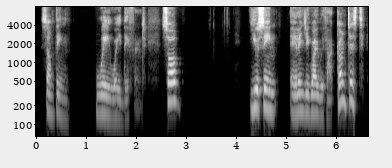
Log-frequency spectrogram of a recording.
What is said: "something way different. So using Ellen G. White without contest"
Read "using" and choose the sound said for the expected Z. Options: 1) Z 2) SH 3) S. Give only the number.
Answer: 3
